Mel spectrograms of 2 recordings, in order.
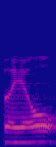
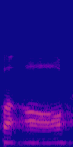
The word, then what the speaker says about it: Baal: And he battled the worship of Baal or Baal, if you're actually saying it the way it's pronounced in the Hebrew Bible, and lies from the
